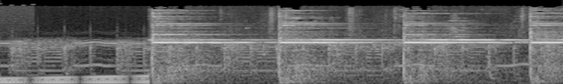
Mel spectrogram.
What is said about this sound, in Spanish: con un martillazo de la forja,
